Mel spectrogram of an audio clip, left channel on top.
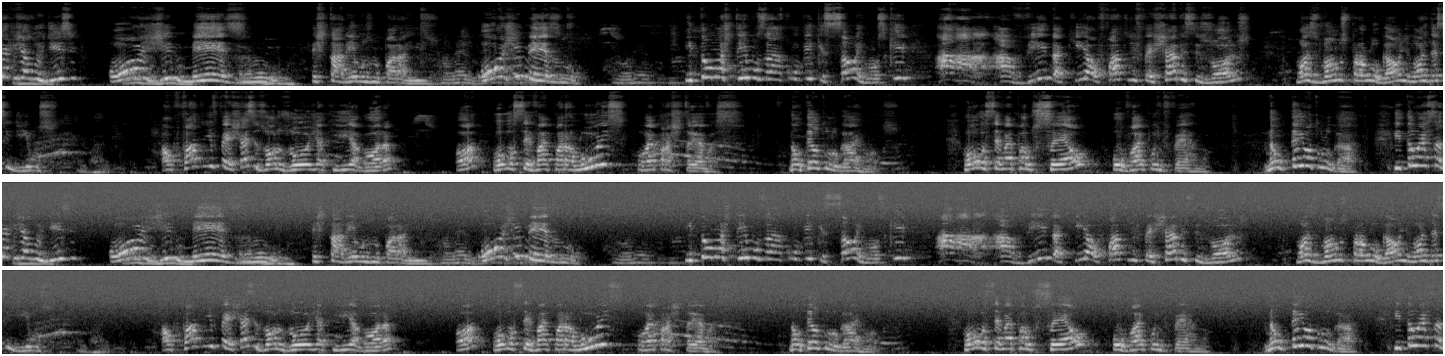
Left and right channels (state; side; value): noise; right; hiss, 3 dB below the sound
